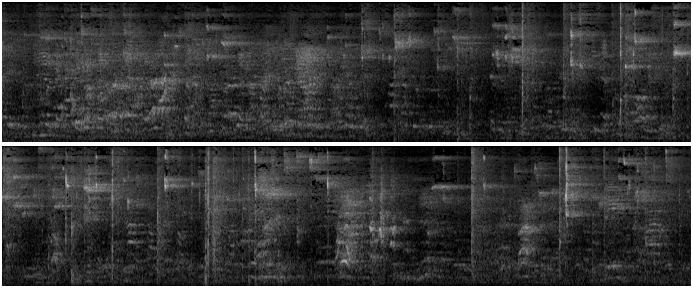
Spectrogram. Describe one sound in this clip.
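Voices of several players chatter and call out around the hall.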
